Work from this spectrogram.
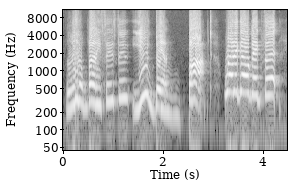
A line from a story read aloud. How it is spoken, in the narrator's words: Hannah hollered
